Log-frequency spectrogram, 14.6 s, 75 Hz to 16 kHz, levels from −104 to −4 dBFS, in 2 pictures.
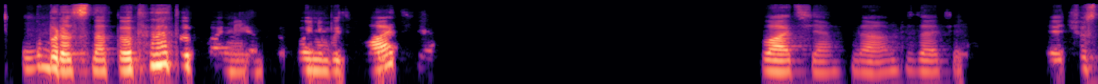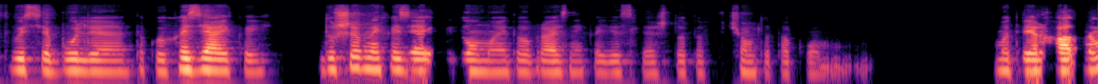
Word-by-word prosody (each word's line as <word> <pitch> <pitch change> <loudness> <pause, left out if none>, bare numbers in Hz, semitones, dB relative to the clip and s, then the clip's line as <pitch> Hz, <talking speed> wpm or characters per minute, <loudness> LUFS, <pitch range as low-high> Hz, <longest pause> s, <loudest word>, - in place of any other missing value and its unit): образ 200 -4 +4
на 175 -1 -1
тот 185 +2 +4
на 260 +2 +10
тот 240 - 0
момент, 170 -4 -15
какое-нибудь 180 -2 -5
платье 280 +10 +1 2.2
платье, 170 -2 -1
да, 160 -2 -13
обязательно. 175 - -17 0.5
Я 175 - -10
чувствую 200 -2 -7
ся 185 -2 -8
более 175 -1 -6
такой, 180 -2 -13
хозяйкой, 180 -2 -1 0.3
душевной 200 +1 -4
хозяйкой 185 -2 -5
дома 170 -2 -8
этого 165 0 -14
праздника, 165 -1 -12
если 155 -1 -18
что-то 155 0 -22
в - - -52
чем-то 160 -2 -17
таком 75 - -24 1.0
матриархатном. 180 +1 +1
175 Hz, 115 wpm, -22 LUFS, 165-190 Hz, 2.2 s, на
